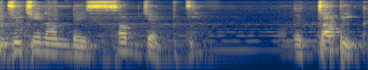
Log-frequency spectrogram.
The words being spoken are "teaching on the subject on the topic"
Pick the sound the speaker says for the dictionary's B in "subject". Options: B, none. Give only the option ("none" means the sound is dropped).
B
